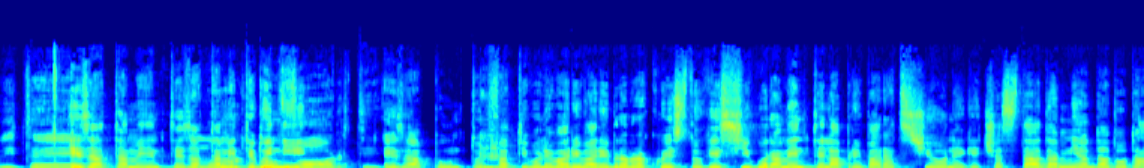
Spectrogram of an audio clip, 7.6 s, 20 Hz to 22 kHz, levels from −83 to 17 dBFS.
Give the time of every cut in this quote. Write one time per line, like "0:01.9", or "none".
none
